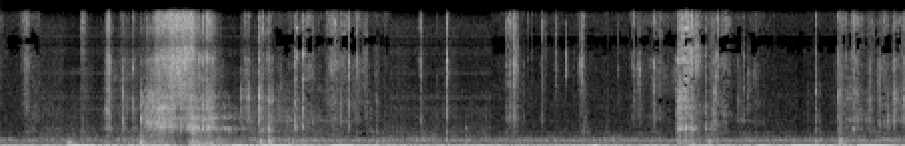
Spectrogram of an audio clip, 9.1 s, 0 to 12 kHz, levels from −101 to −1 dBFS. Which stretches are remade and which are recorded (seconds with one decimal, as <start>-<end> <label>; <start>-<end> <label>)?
0.0-0.4 recorded; 0.4-2.7 remade; 2.7-3.9 recorded; 3.9-4.9 remade; 4.9-9.1 recorded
